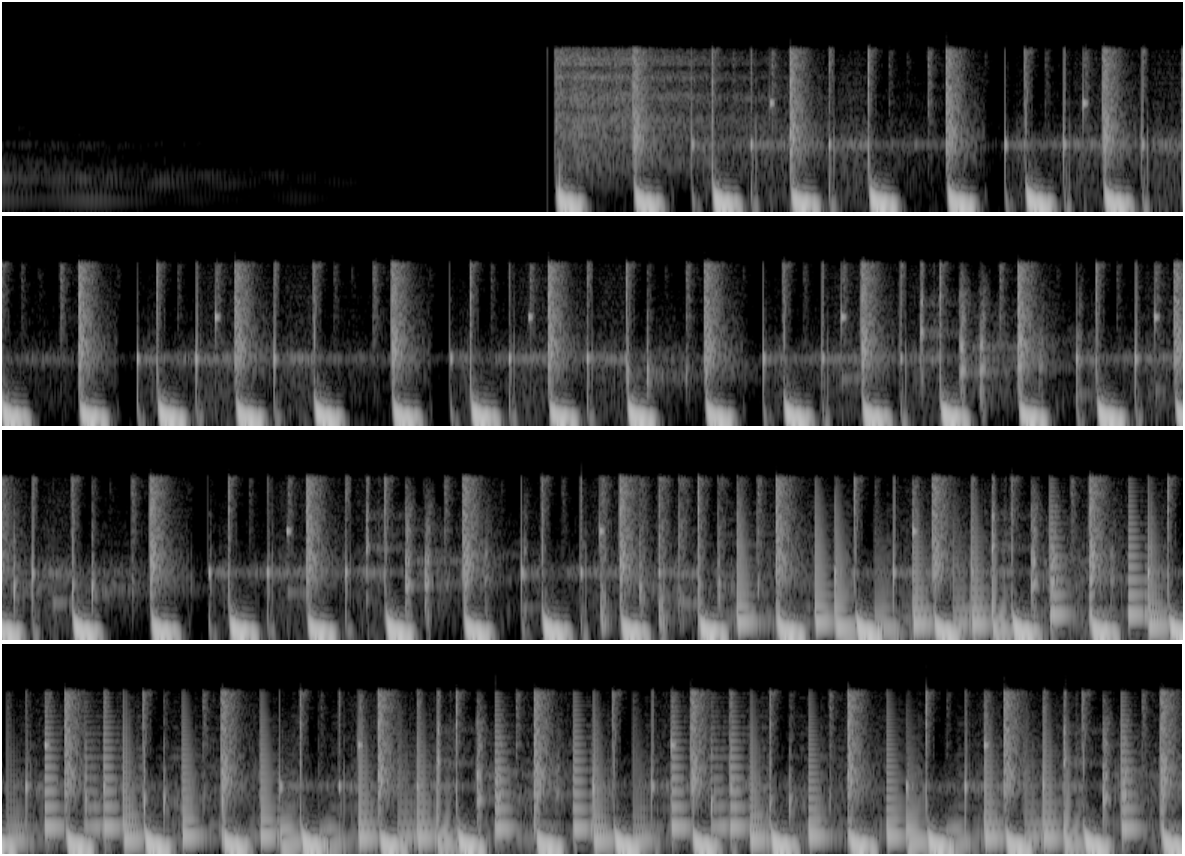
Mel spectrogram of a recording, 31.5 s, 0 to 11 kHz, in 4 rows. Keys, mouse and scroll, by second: 0.2 click, 0.3 click, 2.1 click, 7.1 middle click, 8.6 click, 11.1 click, 11.3 click, 12.4 click, 15.7 middle click, 16.5 click, 19.2 scroll down 2, 20.4 middle click, 21.8-22.9 scroll up 2, 23.1 middle click, 24.2 click, 27.0 middle click, 28.0 click, 28.5 click, 28.5 scroll down 2, 29.0 click, 29.9 middle click.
